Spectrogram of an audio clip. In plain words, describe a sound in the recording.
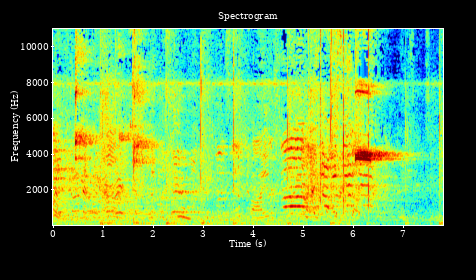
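Young women call out to each other across the court.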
